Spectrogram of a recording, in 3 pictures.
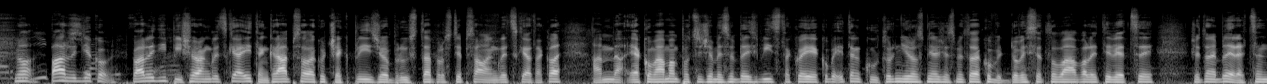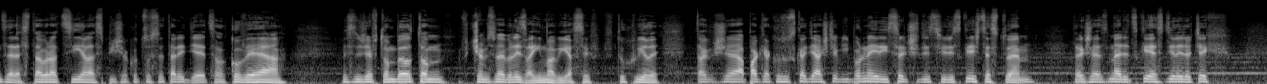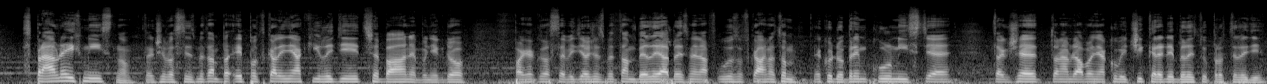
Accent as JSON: {"language": "Czech", "region": "Prague", "country": "Czechia", "said": "my jsme Pražáci"}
